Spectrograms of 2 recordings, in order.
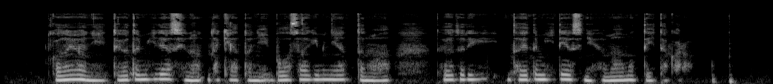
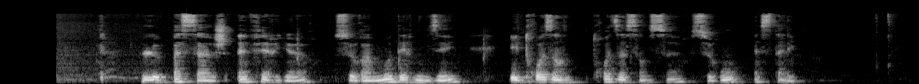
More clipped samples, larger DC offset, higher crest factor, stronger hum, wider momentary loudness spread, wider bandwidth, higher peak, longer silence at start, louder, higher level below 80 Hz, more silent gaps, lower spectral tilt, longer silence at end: neither; neither; about the same, 20 dB vs 18 dB; neither; about the same, 16 LU vs 14 LU; about the same, 11.5 kHz vs 11.5 kHz; second, -4 dBFS vs 0 dBFS; about the same, 0.5 s vs 0.55 s; second, -22 LUFS vs -16 LUFS; second, -58 dBFS vs -50 dBFS; neither; about the same, -4.5 dB/octave vs -4.5 dB/octave; second, 0.4 s vs 1.25 s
